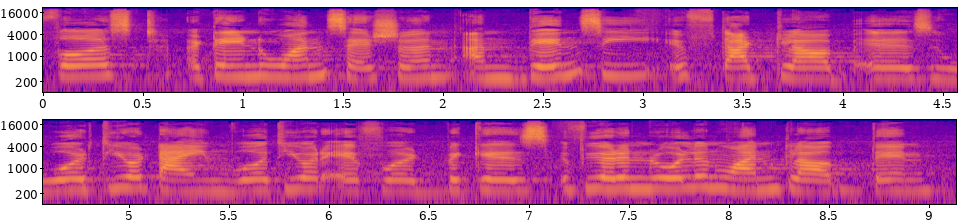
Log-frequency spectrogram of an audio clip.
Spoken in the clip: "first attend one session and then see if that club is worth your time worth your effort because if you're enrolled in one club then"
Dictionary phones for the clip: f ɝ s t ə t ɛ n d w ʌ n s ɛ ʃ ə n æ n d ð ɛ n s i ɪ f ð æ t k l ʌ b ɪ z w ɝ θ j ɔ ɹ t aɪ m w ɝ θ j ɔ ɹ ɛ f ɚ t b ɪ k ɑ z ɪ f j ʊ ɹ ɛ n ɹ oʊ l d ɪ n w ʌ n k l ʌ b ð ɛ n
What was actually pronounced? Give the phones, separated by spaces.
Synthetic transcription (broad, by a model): f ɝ s t ə t ɛ n d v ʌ n s ɛ ʃ ə n æ n d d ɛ n s i ɪ f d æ t k l ʌ b ɪ z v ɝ t j ɔ ɹ t aɪ m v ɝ t j ɔ ɹ ɛ f ɚ t b ɪ k ɑ z ɪ f j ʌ ɹ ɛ n ɹ oʊ l ɪ n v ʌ n k l ʌ b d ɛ n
